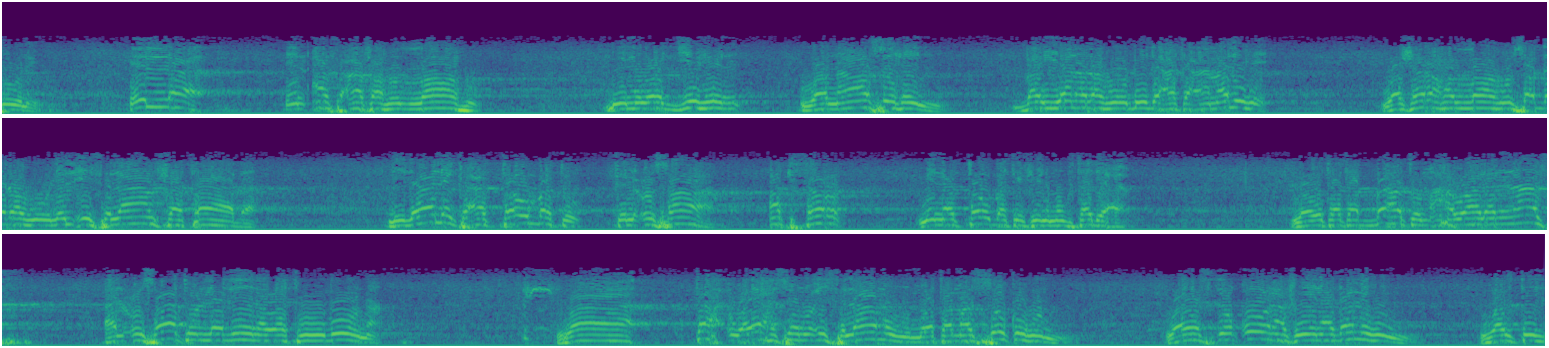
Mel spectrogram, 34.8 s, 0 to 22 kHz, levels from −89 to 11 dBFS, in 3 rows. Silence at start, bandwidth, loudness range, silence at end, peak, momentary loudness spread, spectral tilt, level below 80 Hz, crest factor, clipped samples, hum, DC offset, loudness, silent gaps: 0 s; 6.4 kHz; 2 LU; 0 s; 0 dBFS; 17 LU; -5 dB/octave; -40 dBFS; 18 dB; under 0.1%; none; 3%; -18 LUFS; none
